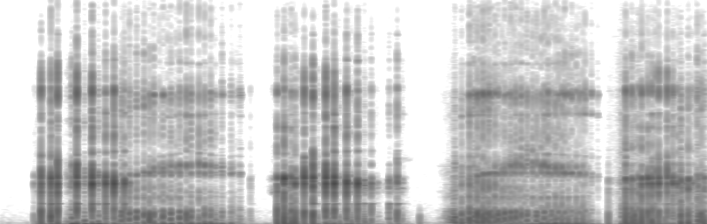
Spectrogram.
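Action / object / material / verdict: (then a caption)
scrape / metal mesh microphone grille scratched with a thin wooden stick / metal mesh / none. A thin wooden toothpick, held in long-nailed fingers, scratches and taps the mesh grilles of two small silver metal microphones. Quick bursts of crisp, bright clicks alternate with stretches of steady, raspy scratching, separated by brief pauses.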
